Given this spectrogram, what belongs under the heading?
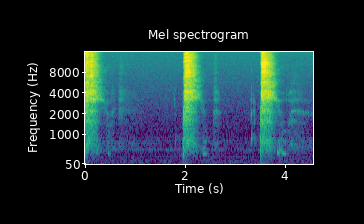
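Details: Three quick sneezes, each followed by a short breathy exhale, from an exhausted adult with sore abs biting back sneezes; part of a massive sneezing fit.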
